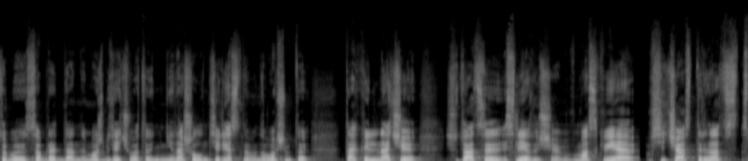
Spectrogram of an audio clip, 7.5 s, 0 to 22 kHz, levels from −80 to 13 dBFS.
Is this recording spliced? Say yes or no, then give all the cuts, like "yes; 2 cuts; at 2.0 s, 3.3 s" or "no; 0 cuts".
no; 0 cuts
